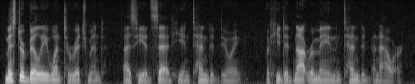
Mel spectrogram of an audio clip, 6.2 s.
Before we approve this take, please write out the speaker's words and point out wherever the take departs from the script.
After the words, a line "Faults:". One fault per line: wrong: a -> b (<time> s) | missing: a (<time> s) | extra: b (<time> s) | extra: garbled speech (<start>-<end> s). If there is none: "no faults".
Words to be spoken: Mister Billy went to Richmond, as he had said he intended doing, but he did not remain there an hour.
Mister Billy went to Richmond, as he had said he intended doing, but he did not remain intended an hour.
Faults:
wrong: there -> intended (5.0 s)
